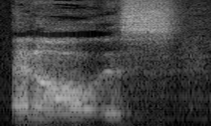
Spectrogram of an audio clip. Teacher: here the L makes the TH weak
